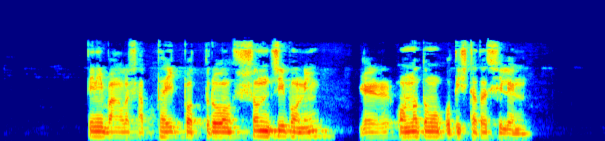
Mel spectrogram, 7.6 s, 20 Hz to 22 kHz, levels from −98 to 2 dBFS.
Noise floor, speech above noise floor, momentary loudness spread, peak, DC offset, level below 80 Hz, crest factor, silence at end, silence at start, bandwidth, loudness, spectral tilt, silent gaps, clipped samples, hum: -89 dBFS; 72 dB; 8 LU; -2 dBFS; under 0.1%; -56 dBFS; 18 dB; 0.95 s; 1.1 s; 8 kHz; -16 LUFS; -3.5 dB/octave; none; under 0.1%; none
